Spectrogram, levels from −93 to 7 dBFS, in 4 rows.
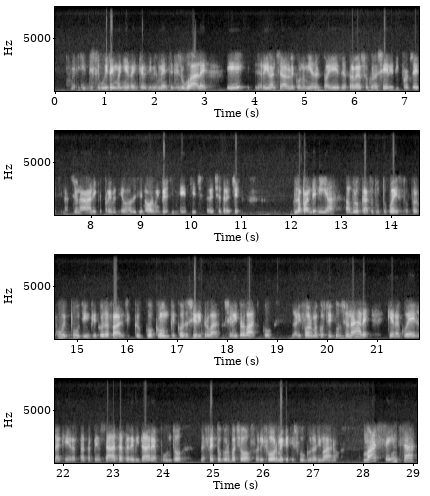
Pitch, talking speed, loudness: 185 Hz, 140 wpm, -16 LUFS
